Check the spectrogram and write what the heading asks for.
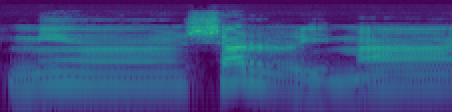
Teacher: Nun mati bertemu shin ya. Shin ini salah satu daripada huruf ikhfa, maka nun ini harus dibaca samar ya.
